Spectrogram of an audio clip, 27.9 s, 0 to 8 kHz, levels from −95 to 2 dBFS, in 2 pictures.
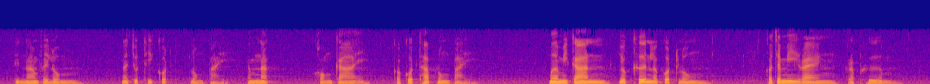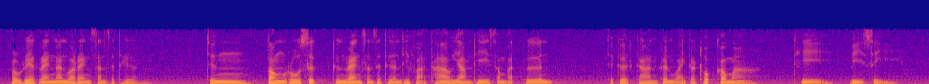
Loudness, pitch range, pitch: -28 LUFS, 95-105 Hz, 105 Hz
